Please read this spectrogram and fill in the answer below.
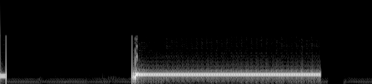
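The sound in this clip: A telephone line tone during a call transfer: a brief opening beep, then a steady single-pitch tone that holds for about two seconds before cutting off, with no voices.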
